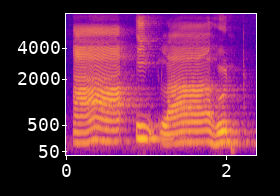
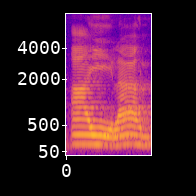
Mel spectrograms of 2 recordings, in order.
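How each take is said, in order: First: A long vowel separates two clear glottal stops. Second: The second glottal stop is softened, not fully clear. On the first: "ada alifnya di tengah-tengah antara dua hamzah" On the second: "Hamzah yang kedua nggak begitu jelas"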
